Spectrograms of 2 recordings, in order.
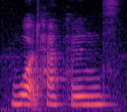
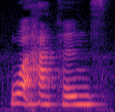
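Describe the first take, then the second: No difference in how they are said.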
